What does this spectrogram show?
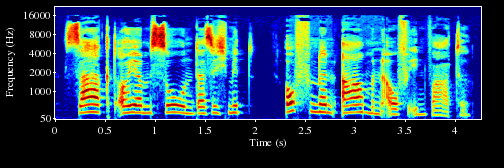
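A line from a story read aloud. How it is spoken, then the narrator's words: Overwhelmed ruler exclaiming. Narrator (German): Überwältigt vom Reichtum, der sich ihm bot, rief der Sultan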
